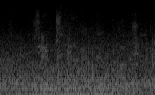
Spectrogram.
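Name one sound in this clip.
Footsteps thud down stone steps.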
